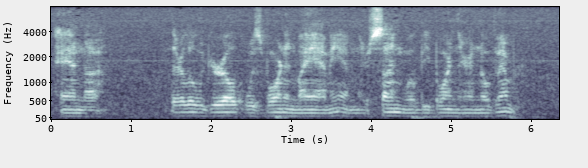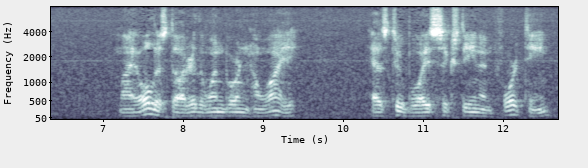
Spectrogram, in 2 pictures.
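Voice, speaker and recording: With an American accent, a man talks at a fairly slow pace in a very deep, low pitch, his intonation fairly even, broken by long, frequent pauses, with noticeable background noise and audible room echo. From Michigan, US Midwest. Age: 80s+. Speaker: war veteran. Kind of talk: interview testimony. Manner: halting.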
